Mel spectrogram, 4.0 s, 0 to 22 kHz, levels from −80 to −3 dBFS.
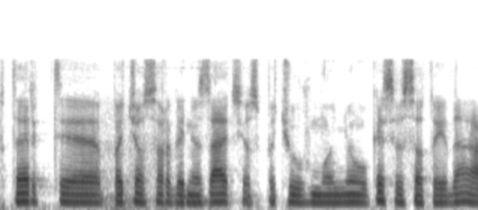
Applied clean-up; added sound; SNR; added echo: neural mask model DeepFilterNet 3.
